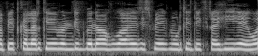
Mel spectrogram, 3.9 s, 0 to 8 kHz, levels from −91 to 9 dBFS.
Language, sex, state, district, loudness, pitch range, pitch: Hindi, female, Chandigarh, Chandigarh, -13 LUFS, 255-265 Hz, 260 Hz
